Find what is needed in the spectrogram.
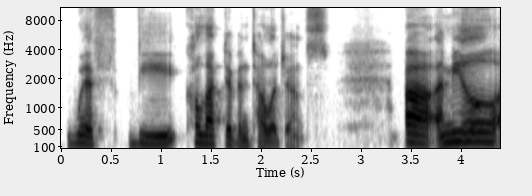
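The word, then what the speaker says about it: Émile: the collective intelligence uh a meal or i know i think it's a meal is how uh it's pronounced emil durkheim is is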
